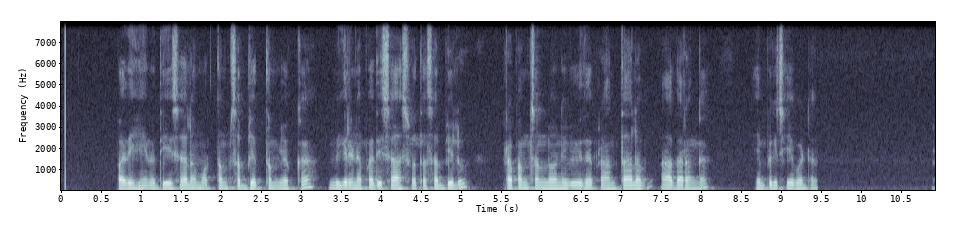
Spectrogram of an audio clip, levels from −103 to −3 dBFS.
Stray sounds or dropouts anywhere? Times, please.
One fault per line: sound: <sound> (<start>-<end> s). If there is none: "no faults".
no faults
